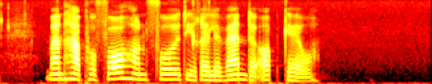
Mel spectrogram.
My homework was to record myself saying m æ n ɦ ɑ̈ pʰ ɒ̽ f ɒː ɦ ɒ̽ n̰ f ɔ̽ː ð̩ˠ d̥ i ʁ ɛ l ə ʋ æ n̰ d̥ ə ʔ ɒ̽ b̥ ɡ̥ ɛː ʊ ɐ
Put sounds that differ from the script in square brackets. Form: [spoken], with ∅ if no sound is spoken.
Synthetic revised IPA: m æ n ɦ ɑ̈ pʰ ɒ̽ f ɒː ɦ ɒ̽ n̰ f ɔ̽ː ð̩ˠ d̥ i ʁ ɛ l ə ʋ æ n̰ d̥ ə ʔ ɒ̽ b̥ ɡ̥ ɛː ʊ ɐ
